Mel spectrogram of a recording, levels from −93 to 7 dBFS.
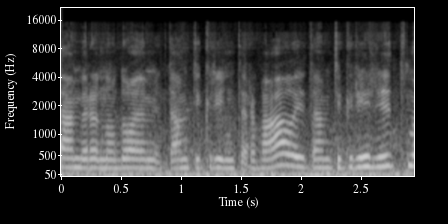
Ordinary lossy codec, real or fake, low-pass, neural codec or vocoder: Opus, 16 kbps; real; 14.4 kHz; none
